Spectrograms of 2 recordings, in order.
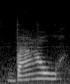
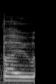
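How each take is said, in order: First: The vowel sounds like the one in 'row'. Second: The vowel sounds like the one in 'low'. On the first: The speaker calls it right. "bow as in row" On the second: The speaker calls it wrong. "not bow as in low"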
